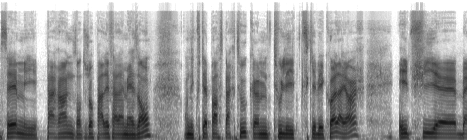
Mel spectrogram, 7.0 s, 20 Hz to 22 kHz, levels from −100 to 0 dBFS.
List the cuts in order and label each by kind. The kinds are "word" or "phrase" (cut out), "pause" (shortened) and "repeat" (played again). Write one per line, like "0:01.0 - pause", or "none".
0:01.7 - word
